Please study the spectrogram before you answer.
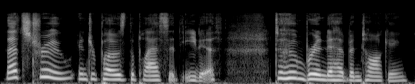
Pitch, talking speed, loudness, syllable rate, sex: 225 Hz, 190 wpm, -18 LUFS, 5.8 syllables/s, female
